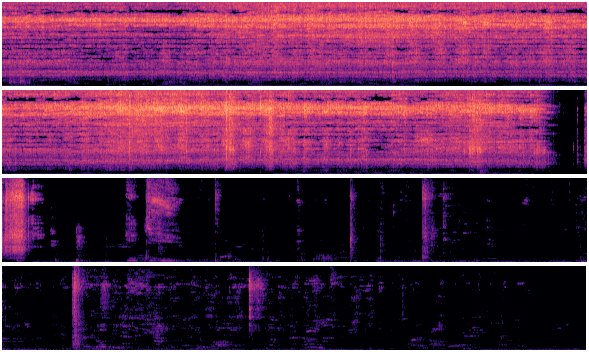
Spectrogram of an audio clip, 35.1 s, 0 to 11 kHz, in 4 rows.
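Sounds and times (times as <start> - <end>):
toy motor whining: 0.0 - 18.2.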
